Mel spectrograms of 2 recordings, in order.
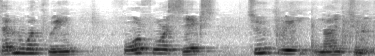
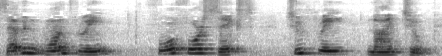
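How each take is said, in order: First: The number is said at normal speed. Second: The number is said slowly.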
